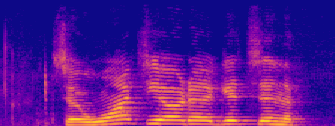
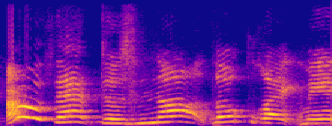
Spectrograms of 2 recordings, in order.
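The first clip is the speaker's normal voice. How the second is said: Boba Fett complaining; 8 semitones higher than usual. Pretend. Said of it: "He's like".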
